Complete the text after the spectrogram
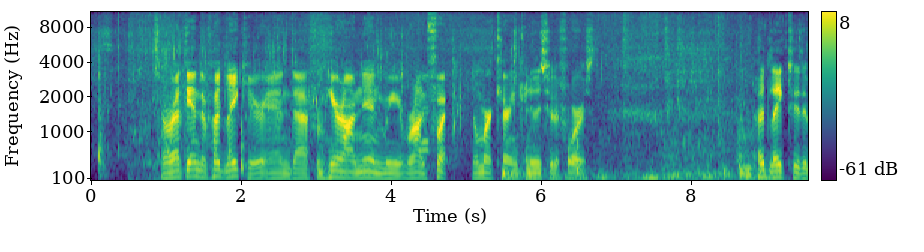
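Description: A middle-aged man speaks calmly close by, outdoors.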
